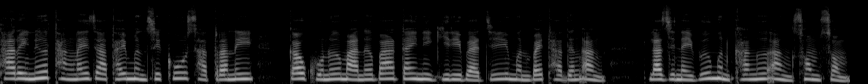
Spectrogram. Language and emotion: Bodo, neutral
